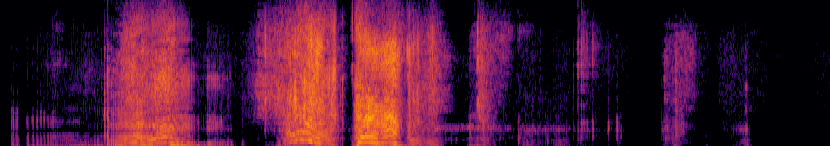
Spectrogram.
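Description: A zipper on a laptop case is pulled in several quick, raspy strokes, with short pauses between pulls and a few softer tugs near the end.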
